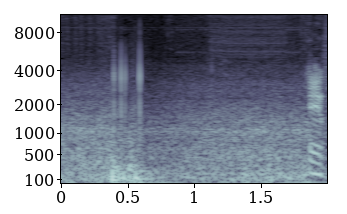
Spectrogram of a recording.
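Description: Steady road and drivetrain noise heard inside the cabin of a Subaru XV Crosstrek with a Lineartronic CVT as it slows down at freeway speed, with a brief click and low thump about half a second in.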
